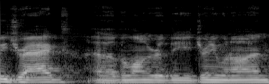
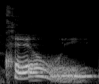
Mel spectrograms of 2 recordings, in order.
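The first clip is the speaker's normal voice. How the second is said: mock Carl yell. Walking Dead meme shout.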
